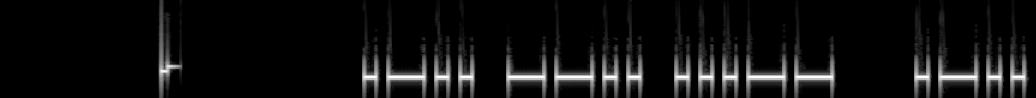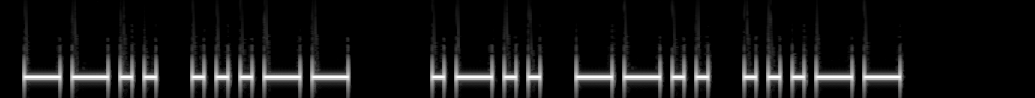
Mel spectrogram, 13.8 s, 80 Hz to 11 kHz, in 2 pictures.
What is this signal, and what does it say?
Morse code, heard as a keyed tone, about 15 wpm, 700 Hz. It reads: LZ3 LZ3 LZ3
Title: Callsign Prefixes for Top 25 DXCC - Repeated 3x - 15wpm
